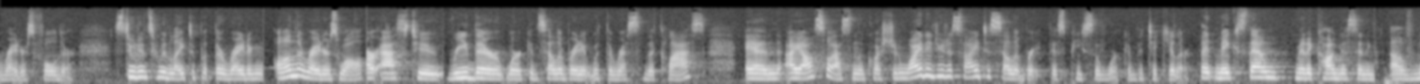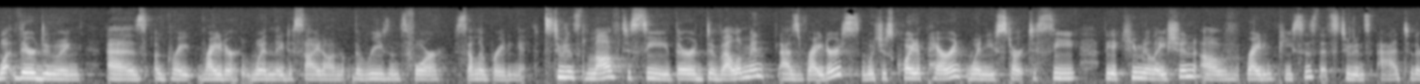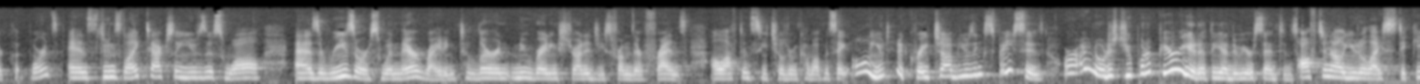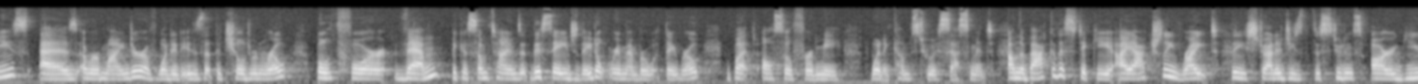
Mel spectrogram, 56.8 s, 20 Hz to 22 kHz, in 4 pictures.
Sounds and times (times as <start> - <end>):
Speech: 0.0 - 56.7.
